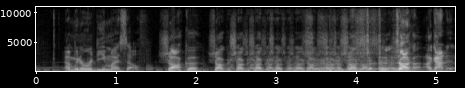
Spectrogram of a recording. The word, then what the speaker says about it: Schalke: was just wrong okay i said shock over and over again and it is shaka all right so i i apologize for that but here we are i'm going to redeem myself shaka shaka chaka i got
